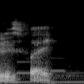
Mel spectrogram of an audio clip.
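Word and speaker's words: Tesfaye: Tesfai, como é que se pronuncia? – É, Tesfai. – Ah, Tesfai.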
